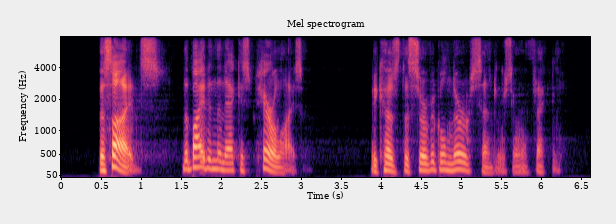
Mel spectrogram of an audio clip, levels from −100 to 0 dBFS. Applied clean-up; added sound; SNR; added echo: neural mask model DeepFilterNet 3.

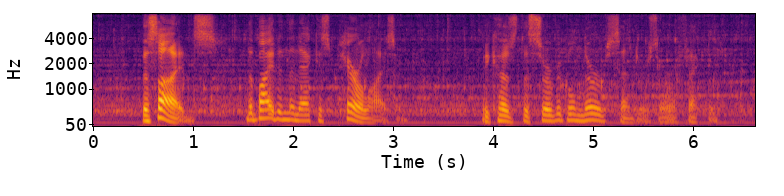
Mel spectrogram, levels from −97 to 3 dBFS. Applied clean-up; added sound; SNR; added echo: none; Engine; 16 dB; none.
